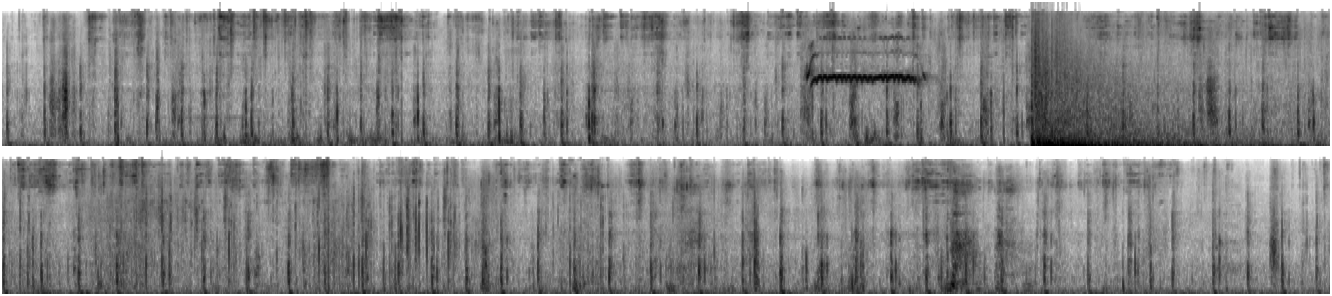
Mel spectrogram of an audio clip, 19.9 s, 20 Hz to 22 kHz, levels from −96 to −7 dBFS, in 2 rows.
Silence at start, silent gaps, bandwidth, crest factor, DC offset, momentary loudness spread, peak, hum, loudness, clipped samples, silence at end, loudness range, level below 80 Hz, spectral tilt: 0 s; none; 17.5 kHz; 16 dB; under 0.1%; 17 LU; 0 dBFS; none; -15 LUFS; 0.1%; 0 s; 12 LU; -24 dBFS; -3 dB/octave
